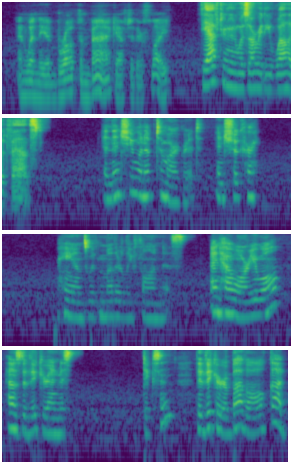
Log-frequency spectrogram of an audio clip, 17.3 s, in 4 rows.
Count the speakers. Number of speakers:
3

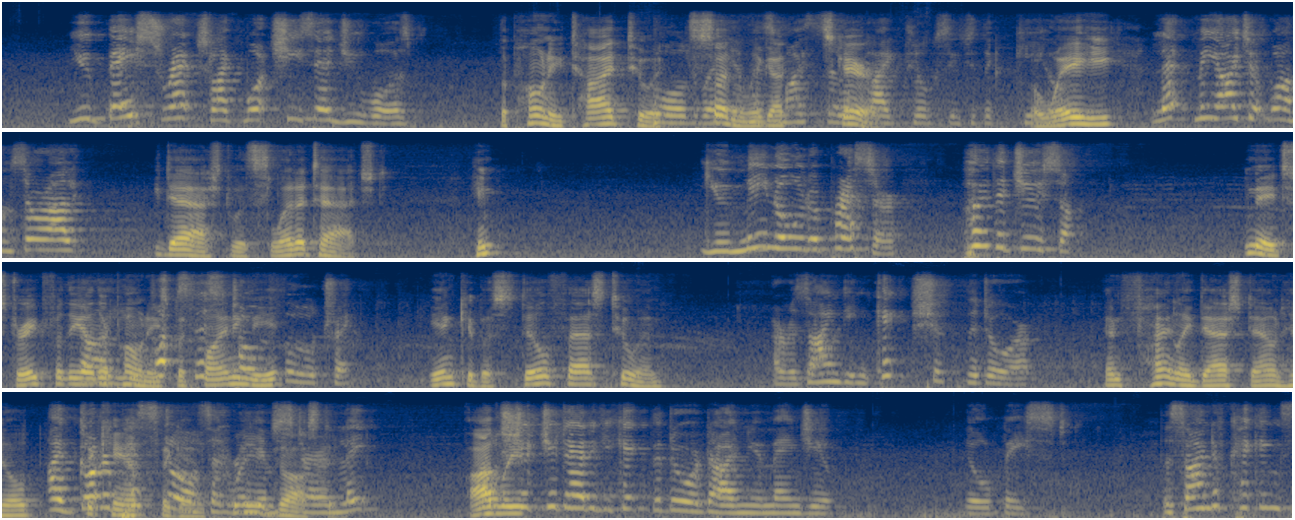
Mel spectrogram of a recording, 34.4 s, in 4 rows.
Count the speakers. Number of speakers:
2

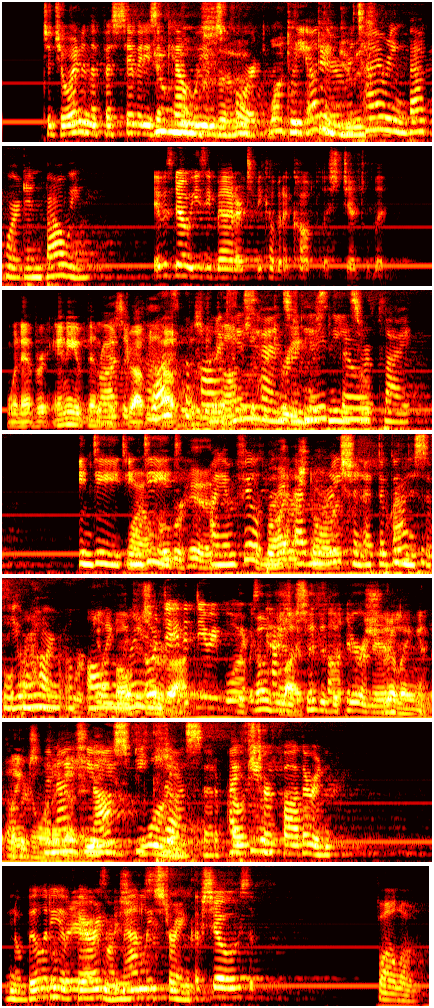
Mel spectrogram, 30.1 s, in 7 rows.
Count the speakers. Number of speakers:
7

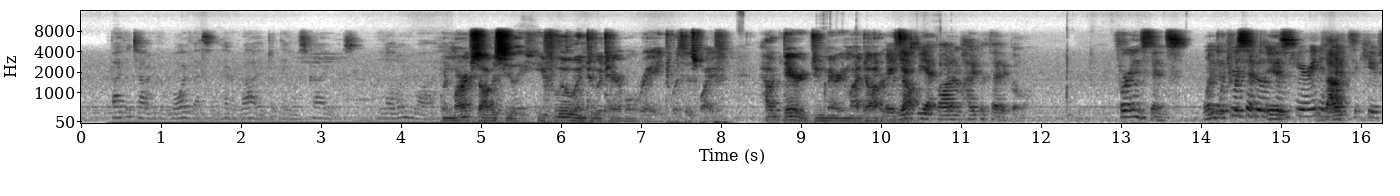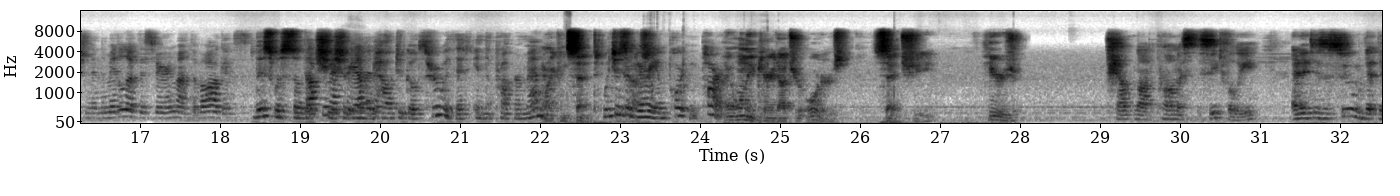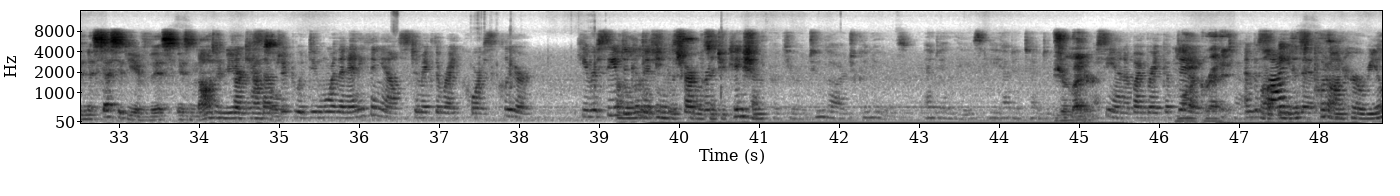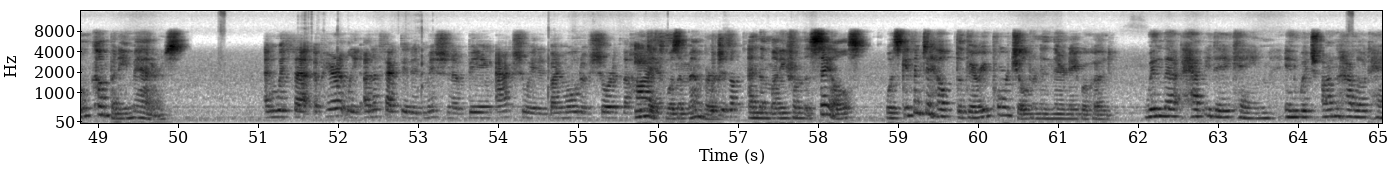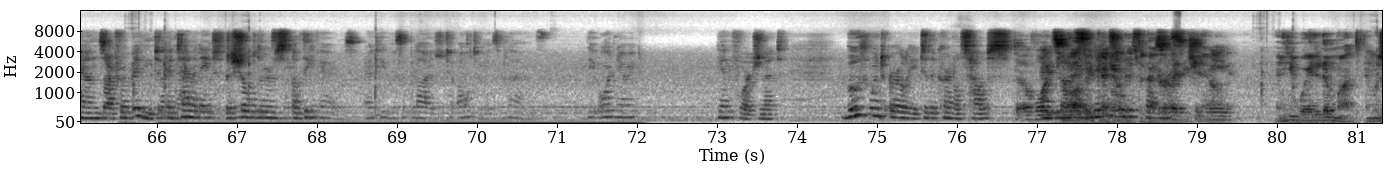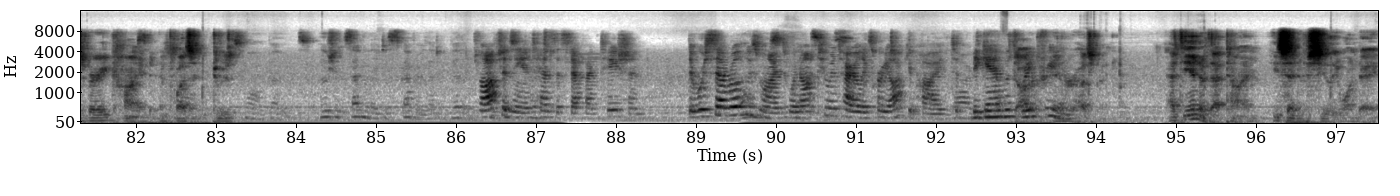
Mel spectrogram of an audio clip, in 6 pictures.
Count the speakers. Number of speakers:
5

